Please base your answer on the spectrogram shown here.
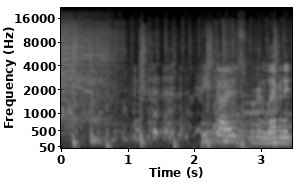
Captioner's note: laughter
